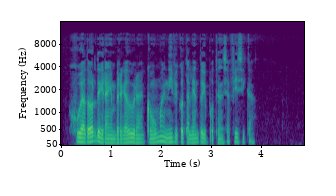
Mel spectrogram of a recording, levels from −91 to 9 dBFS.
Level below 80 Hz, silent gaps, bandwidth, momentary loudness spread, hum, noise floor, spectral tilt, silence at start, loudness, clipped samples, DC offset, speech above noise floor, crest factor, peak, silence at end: -54 dBFS; none; 11.5 kHz; 11 LU; none; -71 dBFS; -6.5 dB/octave; 0.2 s; -22 LUFS; under 0.1%; under 0.1%; 50 dB; 20 dB; -4 dBFS; 1 s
